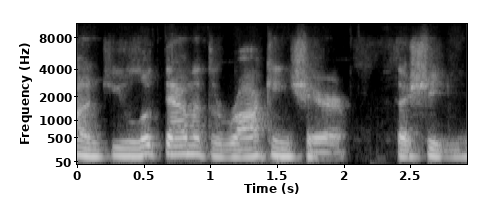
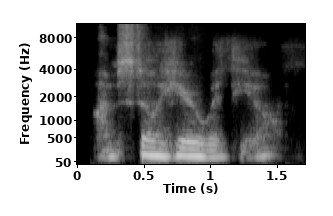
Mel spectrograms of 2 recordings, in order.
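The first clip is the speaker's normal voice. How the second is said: very soft, faint, distant-sounding voice; 4 dB quieter than usual. Narrating the game, a voice in the player's head as they squeeze a totem: very soft. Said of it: "you hear a very soft voice".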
